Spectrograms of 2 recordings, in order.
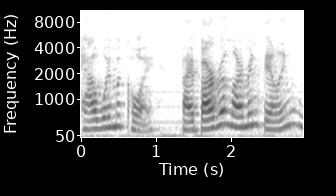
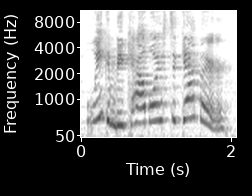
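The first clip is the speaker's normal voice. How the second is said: high, loud, gleeful exclamation; excited storybook cowboy, pitched up; thrilled; 9 semitones higher, 5 dB louder than usual. A narrator's reading. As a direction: bubble over at joining a new pal.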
